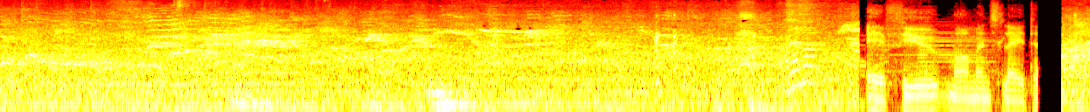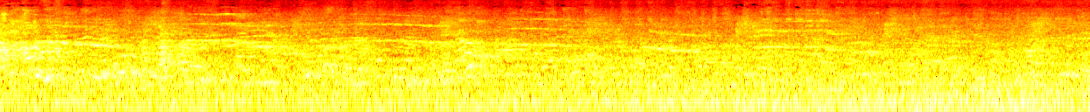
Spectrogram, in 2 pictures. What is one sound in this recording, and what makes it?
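Many voices chatter in a busy, echoing hall.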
